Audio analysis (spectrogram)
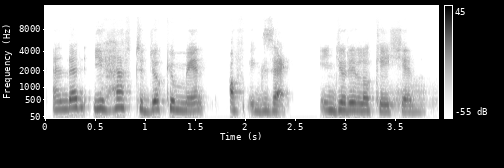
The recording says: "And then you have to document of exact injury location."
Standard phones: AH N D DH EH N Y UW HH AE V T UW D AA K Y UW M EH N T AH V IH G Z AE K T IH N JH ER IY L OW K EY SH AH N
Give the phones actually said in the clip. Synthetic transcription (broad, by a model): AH N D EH N Y UW HH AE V T UW D AA K Y UW M EH N T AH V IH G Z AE K T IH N JH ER IY L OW K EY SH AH N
